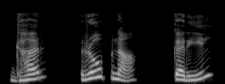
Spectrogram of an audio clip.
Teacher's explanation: हिंदी में र ध्वनि सघोष अल्पप्राण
